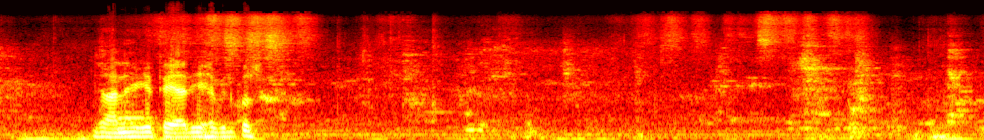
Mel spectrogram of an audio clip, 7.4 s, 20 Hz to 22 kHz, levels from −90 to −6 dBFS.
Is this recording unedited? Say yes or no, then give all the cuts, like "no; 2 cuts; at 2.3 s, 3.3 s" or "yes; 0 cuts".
yes; 0 cuts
